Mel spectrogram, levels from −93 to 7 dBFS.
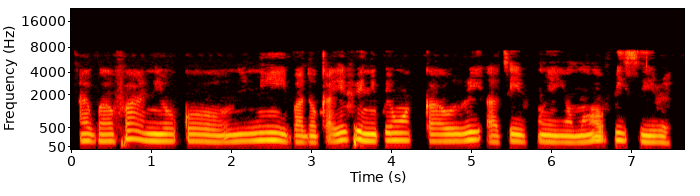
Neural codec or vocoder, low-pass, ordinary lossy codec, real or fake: none; 7.2 kHz; none; real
